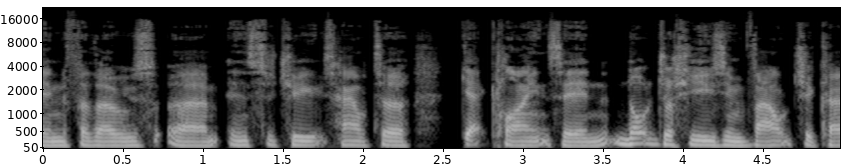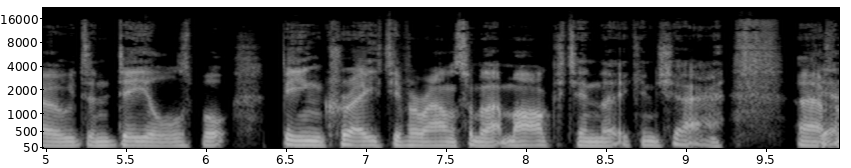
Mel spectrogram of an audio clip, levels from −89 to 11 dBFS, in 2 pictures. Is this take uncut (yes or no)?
yes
